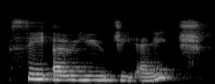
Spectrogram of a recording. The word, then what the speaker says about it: cough: a really good example if you look at the spelling c-o-u-g-h but the pronunciation is very easy cough cough and it's quite a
